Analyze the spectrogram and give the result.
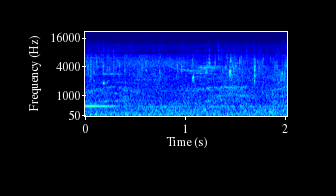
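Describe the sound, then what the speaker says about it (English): Water is poured onto beans growing in a container garden, a steady close splashing stream running throughout. "Give my beans the rest of the water."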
